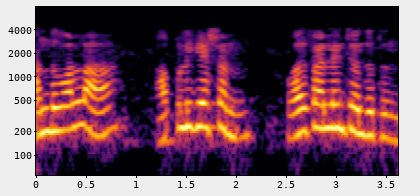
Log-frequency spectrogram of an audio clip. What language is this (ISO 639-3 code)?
tel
